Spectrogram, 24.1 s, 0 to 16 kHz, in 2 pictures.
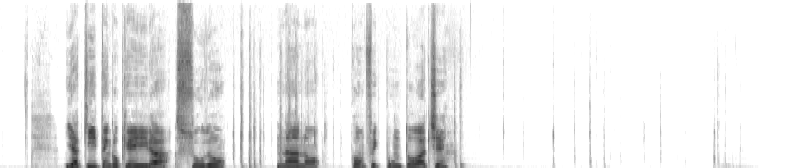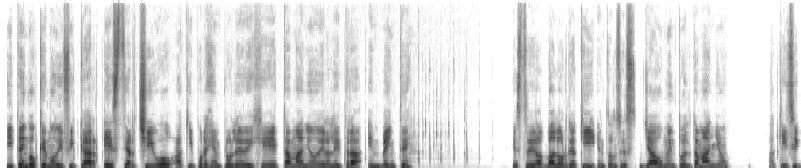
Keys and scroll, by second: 1.8-6.9 typing, 8.3-17.6 typing, 13.6 Down, 17.9 Right, 18.6 Left, 18.9 Left, 19.1 Left, 19.3 Left, 20.3 Left, 20.5 Left, 20.9 Left, 23.3 Up, 23.3 Return, 23.3 Down, 23.3 typing, 23.5 Down.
